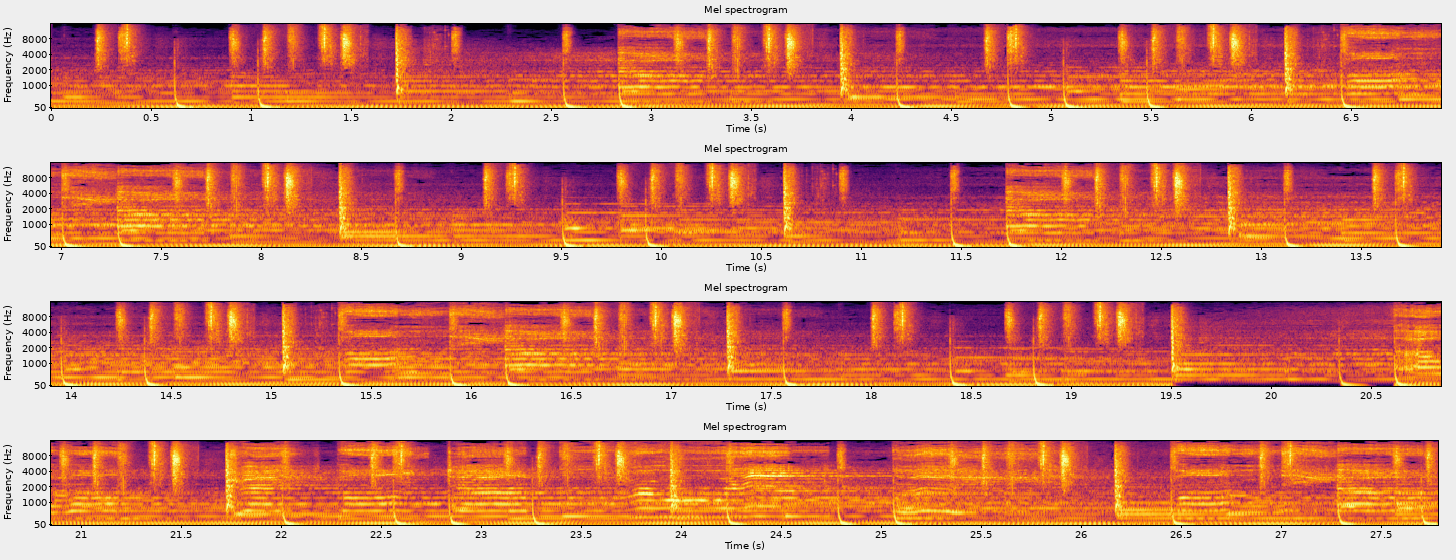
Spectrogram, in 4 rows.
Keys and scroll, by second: 8.3 ctrl+z, 15.0 ctrl+space, 20.9 ctrl+shift+i.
